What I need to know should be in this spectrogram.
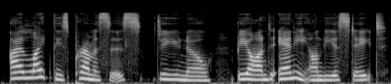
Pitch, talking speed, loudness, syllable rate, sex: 230 Hz, 185 wpm, -16 LUFS, 5.4 syllables/s, female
